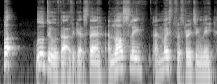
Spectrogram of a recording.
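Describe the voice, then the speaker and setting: A man teaching a guitar arrangement in a casual, wry, self-deprecating way, his voice croaky from an oncoming cold. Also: mid-range voice, expressive, normal speed, darkish tone. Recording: guitar playing behind the voice.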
